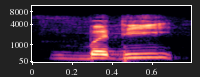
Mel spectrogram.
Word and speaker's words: بدیع: انوکھا، بے مثل وغیرہ۔ علمی لغت کے مطابق بدیع بفتح اول عربی زبان کا لفظ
